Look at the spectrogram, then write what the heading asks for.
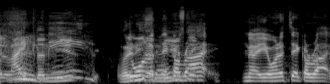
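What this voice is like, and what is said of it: Stereotypical Mexican accent, imitating Chris O'Donnell. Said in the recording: “Chris O'Donnell doing a very fucking stereotypical Mexican accent or Hispanic accent”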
